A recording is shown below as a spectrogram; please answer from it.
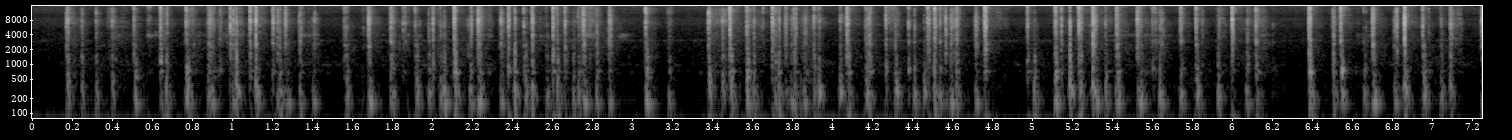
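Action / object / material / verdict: tap / plastic keycaps on a laptop keyboard / plastic / none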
